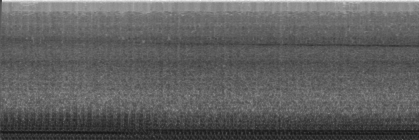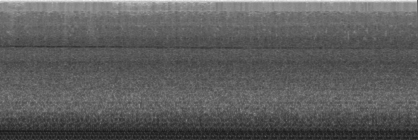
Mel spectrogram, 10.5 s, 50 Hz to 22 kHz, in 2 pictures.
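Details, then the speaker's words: Ford mod motor V8 with Corsa exhaust, cold start after adding Vibrant 1793 resonators (2.5in inlet, 18in) to kill rasp; still loud, RPMs flare and hang high; deep burble settles slightly, little rasp or crackle left; normal. "So there you guys have it. That is the new cold start with the resonators on. As you can hear, it is still pretty loud on cold startup because the way the mod motors kind of flare up and hang the RPMs up a little high."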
